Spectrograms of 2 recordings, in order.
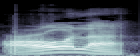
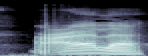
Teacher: kalau vokalnya a kayak huruf ain kan enggak dibaca ola, tapi dia dibaca ala. Maka vokal a tandanya tipiskan fathahnya gitu.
